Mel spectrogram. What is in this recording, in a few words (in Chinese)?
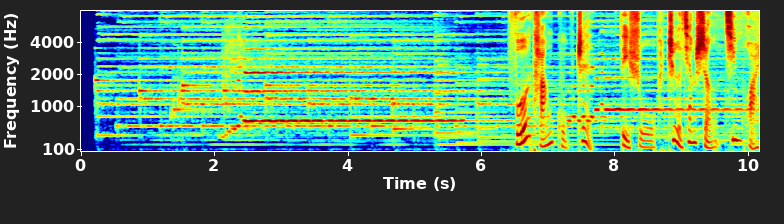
女 纪录片; 义乌佛堂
